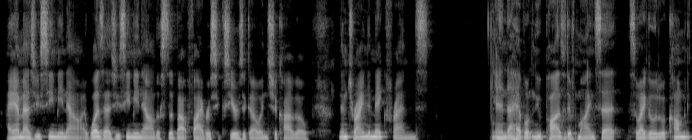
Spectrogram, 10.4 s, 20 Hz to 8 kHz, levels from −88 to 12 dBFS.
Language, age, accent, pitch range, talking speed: English, 30-49, American, 100-125 Hz, 245 wpm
